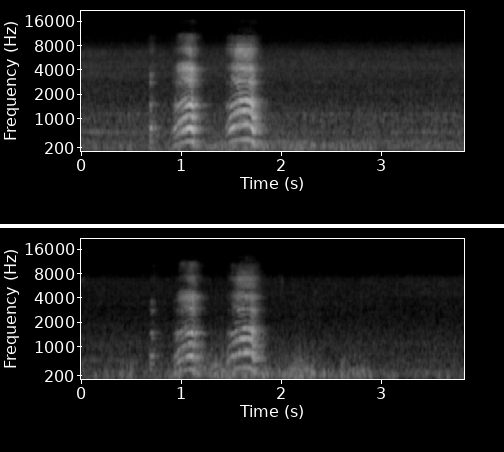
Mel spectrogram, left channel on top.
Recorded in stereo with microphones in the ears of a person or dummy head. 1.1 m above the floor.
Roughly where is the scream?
Left.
